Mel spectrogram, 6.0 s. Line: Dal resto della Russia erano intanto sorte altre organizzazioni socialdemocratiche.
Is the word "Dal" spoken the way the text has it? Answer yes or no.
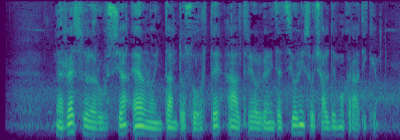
no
